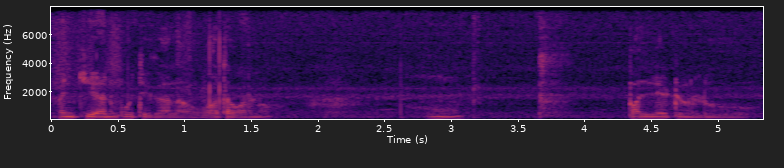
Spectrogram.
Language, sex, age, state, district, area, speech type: Telugu, male, 45-60, Telangana, Hyderabad, rural, spontaneous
